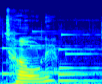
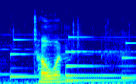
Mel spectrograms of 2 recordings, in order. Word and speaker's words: Toan: whose name is Sol his default name is tone for toen toen a as it would be pronounced probably if it was written in Japanese since everything is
